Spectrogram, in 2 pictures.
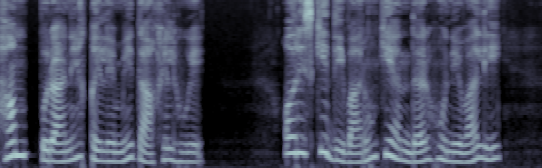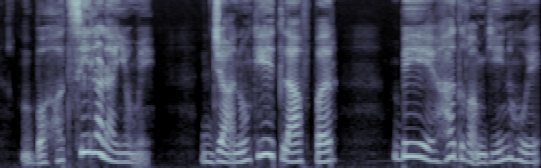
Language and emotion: Urdu, sad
